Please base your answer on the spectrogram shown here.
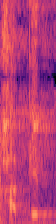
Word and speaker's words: Habib: yang nulis Abi Abdurrahman Habib assulami itu di harakatnya kitab itu ada yang nulis hubb Yang benar Oh gigih yang benar itu bacanya habib habib itu asulami itu ikut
